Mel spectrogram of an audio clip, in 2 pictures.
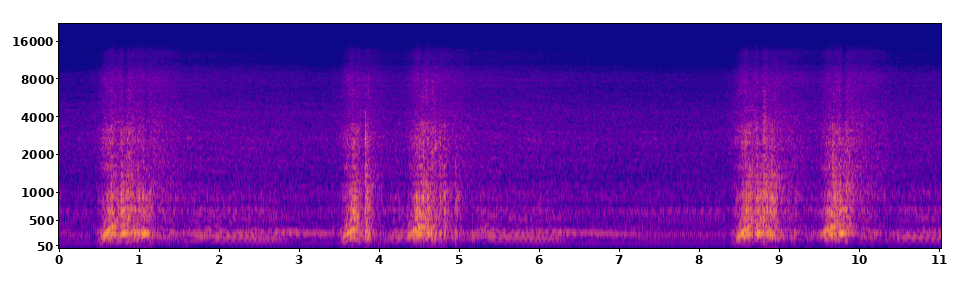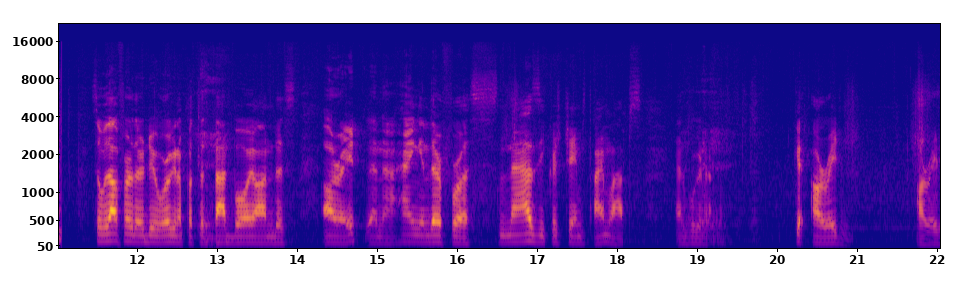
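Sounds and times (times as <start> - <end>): car engine idling and revving: 0.0 - 11.1.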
